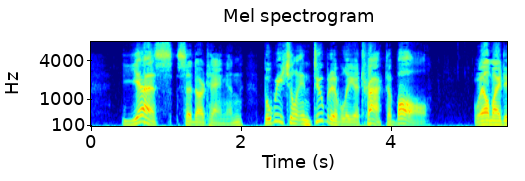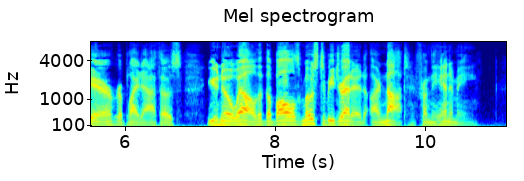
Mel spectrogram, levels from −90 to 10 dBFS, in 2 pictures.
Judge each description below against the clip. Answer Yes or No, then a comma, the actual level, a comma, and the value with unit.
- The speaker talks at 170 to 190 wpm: No, average, 160 wpm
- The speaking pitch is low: Yes, low, 115 Hz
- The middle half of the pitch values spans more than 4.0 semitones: Yes, average, 4.5 semitones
